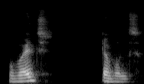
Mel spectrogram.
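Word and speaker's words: vegetables: ये जो वर्ड है ना इसमें दो सिलेबल है। मतलब इसका प्रोनन्सिएशन होना चाहिए। वेज टेबल्स।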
